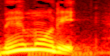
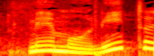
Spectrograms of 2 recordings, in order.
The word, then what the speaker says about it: 森: 園内にある名水会館アトレトドの中のレストランメモリ、金編に名水の名と書いて森、これでメモリというふうに読むんですが、まあ、素晴らしい森でいいメモリー、いい思い出を作ってねという思いが込められているんだそうですね。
